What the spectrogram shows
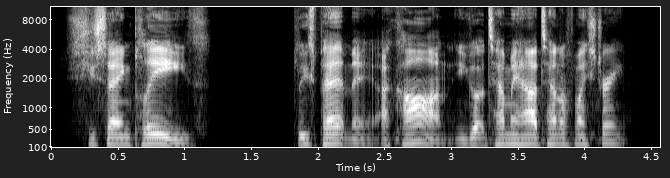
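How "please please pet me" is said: mock pleading, begging pet voice. Voicing a pet who wants pets: voicing a pet, put-on begging. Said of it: "she's literally begging me".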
